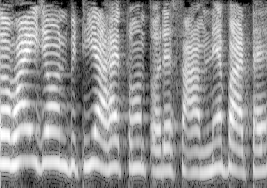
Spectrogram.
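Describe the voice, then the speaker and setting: A woman does a cartoonish character voice at a moderate pace. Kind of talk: rustic comedy cartoon dialogue. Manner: rambling, boastful.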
